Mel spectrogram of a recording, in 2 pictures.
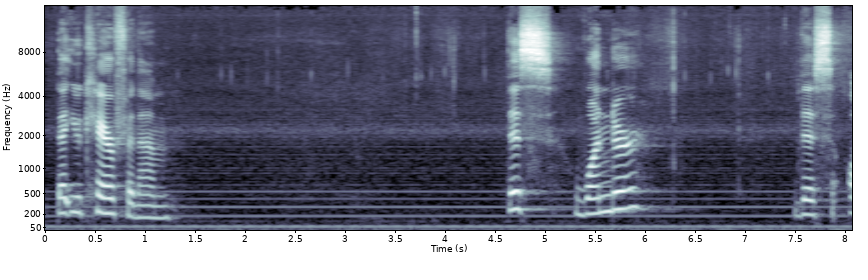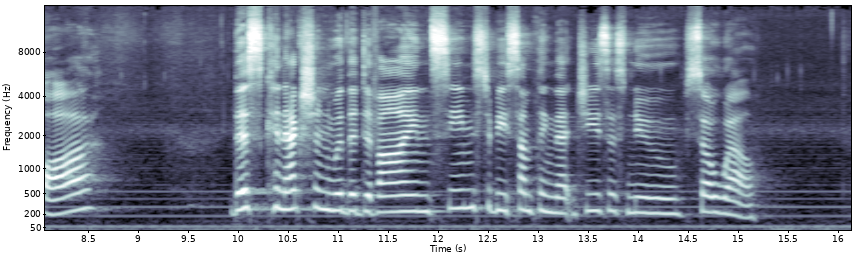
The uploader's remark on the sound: Sermon preached at RCHP on March 12, 2023.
